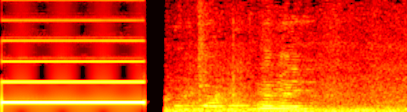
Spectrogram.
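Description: Colour-bars test-tone beep, a steady high tone that lasts under a second and cuts off suddenly, followed by quieter background noise with faint voices.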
